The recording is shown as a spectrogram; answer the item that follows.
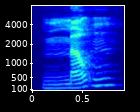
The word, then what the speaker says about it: mountain: true t sound time mountain that is more of a stop t because it's like you're getting ready to say the t and then you're stopping right before mount mountain it's like your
